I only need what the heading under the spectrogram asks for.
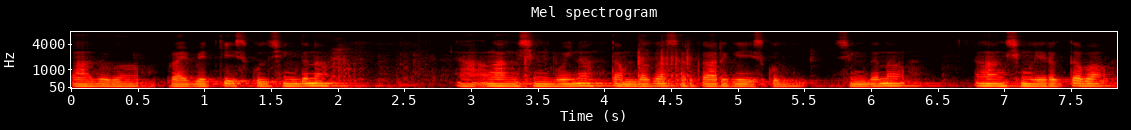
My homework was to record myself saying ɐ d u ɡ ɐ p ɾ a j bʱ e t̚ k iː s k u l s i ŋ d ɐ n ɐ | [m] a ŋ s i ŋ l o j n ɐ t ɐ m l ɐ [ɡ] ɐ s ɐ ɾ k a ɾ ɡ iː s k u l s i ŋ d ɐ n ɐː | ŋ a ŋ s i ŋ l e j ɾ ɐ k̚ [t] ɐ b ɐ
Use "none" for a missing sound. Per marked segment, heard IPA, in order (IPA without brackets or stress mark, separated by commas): ŋ, ɡ, t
